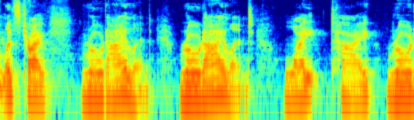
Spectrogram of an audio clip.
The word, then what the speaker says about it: Rhode Island: Again, we're going to stress the second word here, island, and that white tie vowel sound. Island, island, lind, lind, island, Rhode Island. Do you hear how my voice continues that D sound at the end of road right on into the beginning of island?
